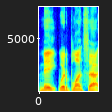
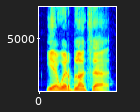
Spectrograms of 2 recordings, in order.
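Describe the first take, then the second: First: Said in the usual way. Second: Slow, lightly imitated fighter's drawl; Nate Diaz. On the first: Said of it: "I was like". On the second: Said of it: "And he went".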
